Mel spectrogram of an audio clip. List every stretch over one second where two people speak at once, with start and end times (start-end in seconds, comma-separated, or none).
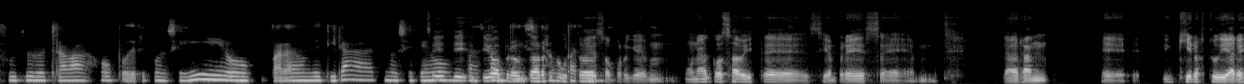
4.2-6.2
